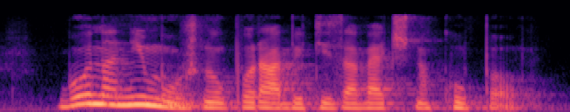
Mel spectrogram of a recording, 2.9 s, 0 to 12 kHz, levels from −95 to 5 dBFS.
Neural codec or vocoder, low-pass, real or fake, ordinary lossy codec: codec, 16 kHz, 6 kbps, DAC; 7.2 kHz; fake; none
